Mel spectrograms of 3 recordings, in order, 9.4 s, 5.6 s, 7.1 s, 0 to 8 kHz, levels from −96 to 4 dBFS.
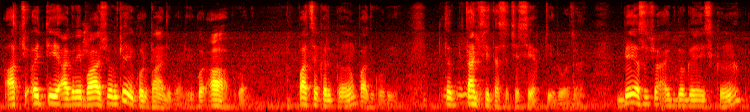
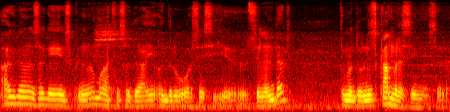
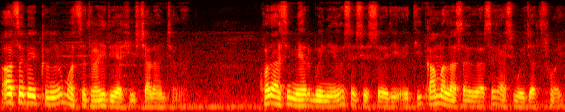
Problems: constant background noise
